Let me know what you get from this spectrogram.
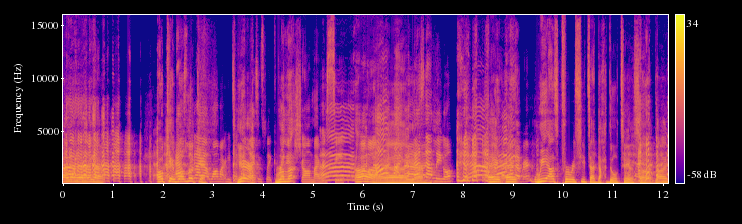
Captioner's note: laughing; laughing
